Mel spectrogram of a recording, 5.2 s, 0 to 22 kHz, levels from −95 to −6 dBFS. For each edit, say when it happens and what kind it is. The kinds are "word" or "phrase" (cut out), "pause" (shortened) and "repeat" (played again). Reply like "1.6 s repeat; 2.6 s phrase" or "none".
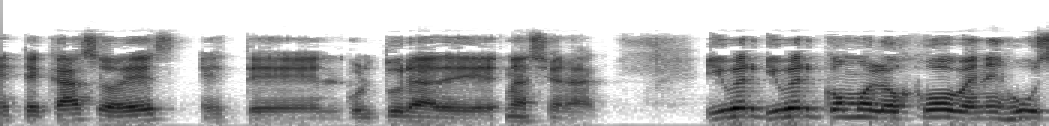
1.7 s word; 2.5 s phrase; 3.8 s repeat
